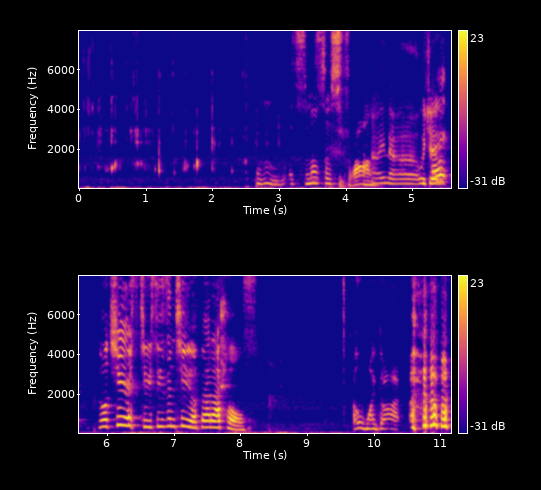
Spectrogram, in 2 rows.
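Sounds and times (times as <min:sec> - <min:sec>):
fizzing drink crackling: 0:00.0 - 0:03.2
speech: 0:02.6 - 0:08.3, 0:09.7 - 0:11.1.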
